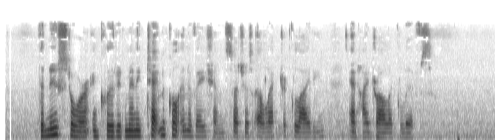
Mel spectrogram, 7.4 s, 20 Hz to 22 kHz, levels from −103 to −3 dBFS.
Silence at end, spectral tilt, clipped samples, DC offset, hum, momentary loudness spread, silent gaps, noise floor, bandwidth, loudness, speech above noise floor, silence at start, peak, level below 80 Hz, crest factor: 0.55 s; -6 dB/octave; under 0.1%; under 0.1%; none; 13 LU; none; -57 dBFS; 11.5 kHz; -30 LUFS; 27 dB; 0.6 s; -10 dBFS; -66 dBFS; 22 dB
